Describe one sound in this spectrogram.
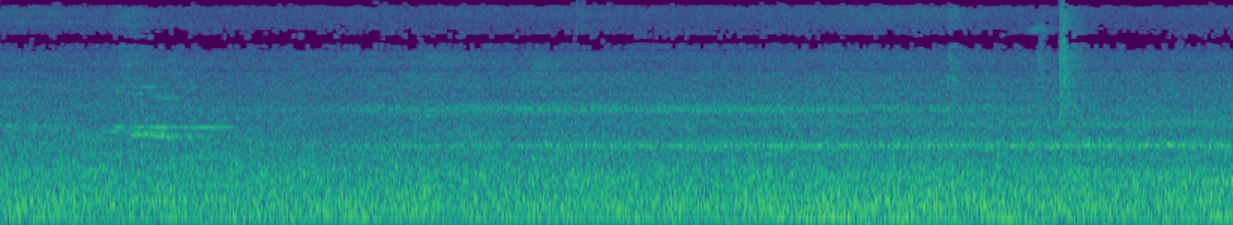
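A train's brakes squeal as it comes to a stop.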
